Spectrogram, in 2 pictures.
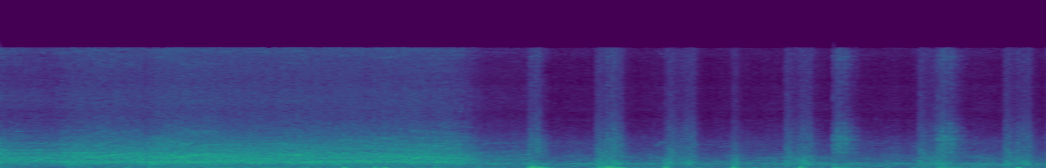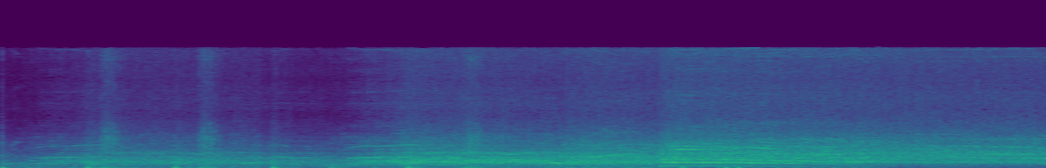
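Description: A stadium crowd roars in a video game.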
